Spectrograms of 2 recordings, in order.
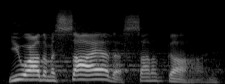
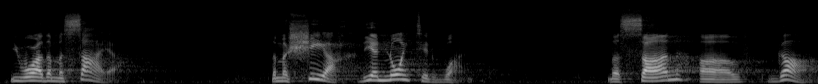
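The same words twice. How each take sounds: First: Said in the usual way. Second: Reverent. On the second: Acted. Slow, reverent quote.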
